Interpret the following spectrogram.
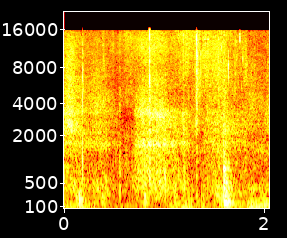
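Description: Faint water splashing and dripping with a few light knocks as a lake sturgeon is lifted by hand out of the water.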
